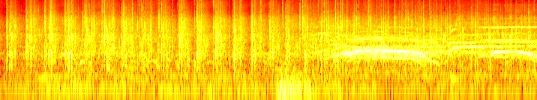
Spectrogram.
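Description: Audience clapping steadily, then breaking into loud cheers and whoops from about seven seconds in, just after a fire breather blows a fireball; a brief low whoosh comes shortly before the cheering.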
